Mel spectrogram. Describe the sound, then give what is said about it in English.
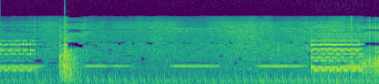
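A telephone rings in repeated electronic trilling bursts, with a sharp knock-like thud near the start and a low background hum beneath; no one speaks. “Why don't you answer your phone?”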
